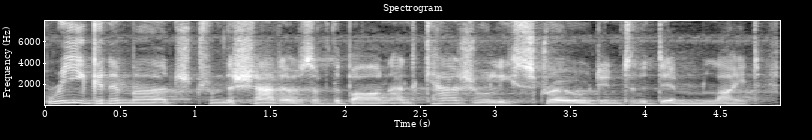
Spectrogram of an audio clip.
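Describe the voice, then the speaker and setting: A man's voice: mid-range voice, lively intonation, moderate pace, darkish tone. A man narrating a scripted fantasy story in a formal, wry manner. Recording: roomy echo.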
